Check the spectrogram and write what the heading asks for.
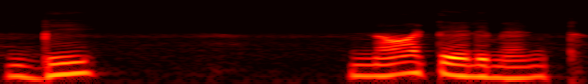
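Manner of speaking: very slow, every syllable drawn out; slow dictation. Shown as a demonstration. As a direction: dictate it slowly to the class. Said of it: "ऐसे ई बनाएंगे इस तरह".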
